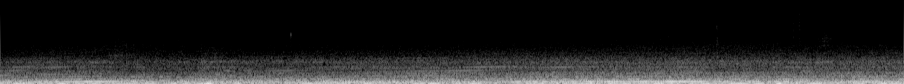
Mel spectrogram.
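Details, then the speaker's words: 2014 Ford Fiesta Ambiente 1.4 Duratec on new Radar Dimax Sprint tyres, on the road: steady low rumble without the rhythmic woo-woo hum of the old tyres; quiet tyre rolling. "Okay, this is sold as a high performance low noise tire. And when it comes to noise so far, I think it's a check for me"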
